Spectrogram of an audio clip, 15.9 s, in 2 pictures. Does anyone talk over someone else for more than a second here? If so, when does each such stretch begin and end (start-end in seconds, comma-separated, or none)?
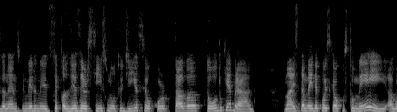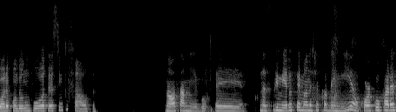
none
